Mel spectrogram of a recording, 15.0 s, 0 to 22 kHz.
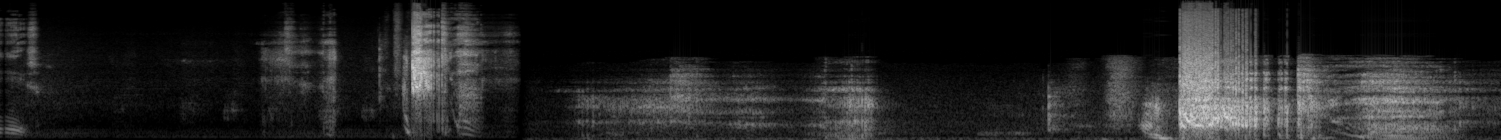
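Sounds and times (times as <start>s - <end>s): breathy intakes: 2.6s - 5.2s
man sneezing: 4.0s - 4.9s.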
